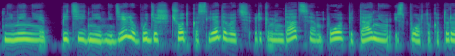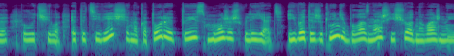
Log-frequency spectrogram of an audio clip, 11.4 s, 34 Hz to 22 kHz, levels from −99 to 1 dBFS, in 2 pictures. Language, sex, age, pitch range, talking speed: Russian, female, 20-39, 225-265 Hz, 180 wpm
